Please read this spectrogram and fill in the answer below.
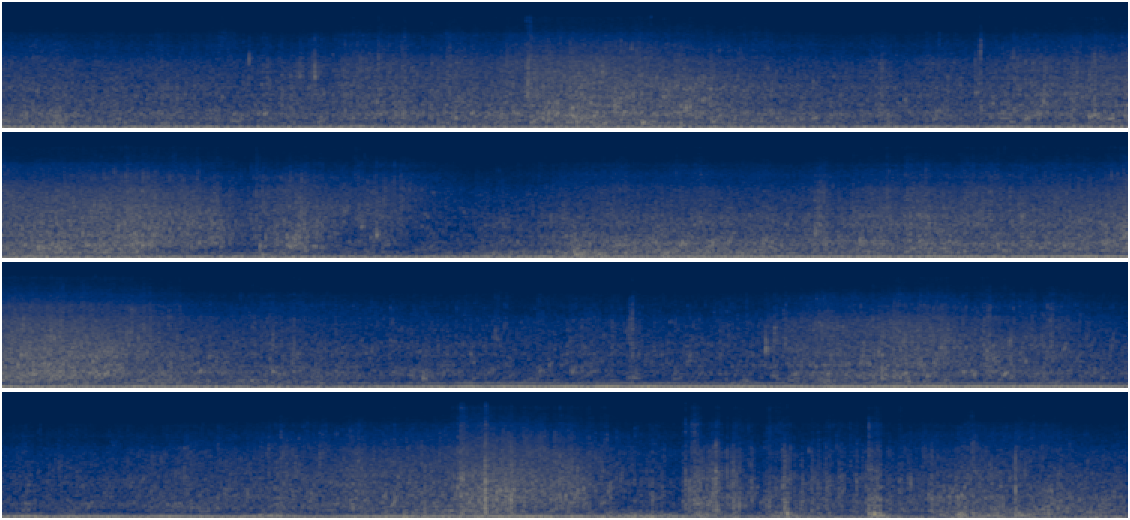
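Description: Small sea waves washing onto a pebble shore, the wash swelling and falling back every few seconds, with wind on the microphone and a steady low hum underneath.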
